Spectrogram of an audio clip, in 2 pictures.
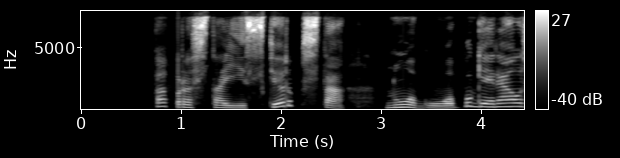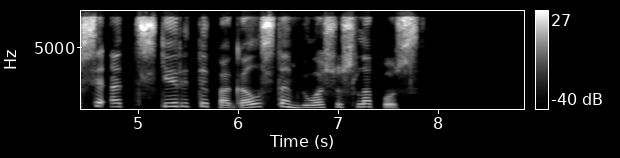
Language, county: Lithuanian, Vilnius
